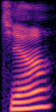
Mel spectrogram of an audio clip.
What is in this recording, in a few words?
"ziann9", Taiwanese syllable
